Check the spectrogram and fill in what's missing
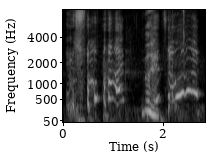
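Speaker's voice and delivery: strained high squeak from the heat; squeaky high voice. Real, not acted. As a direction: squeak it out in pain. Pepper burning, squeaky high voice.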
